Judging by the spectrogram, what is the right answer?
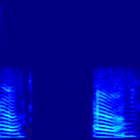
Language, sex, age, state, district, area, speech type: Bodo, female, 18-30, Assam, Kokrajhar, rural, conversation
